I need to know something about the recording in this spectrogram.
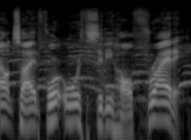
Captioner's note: crowd chanting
